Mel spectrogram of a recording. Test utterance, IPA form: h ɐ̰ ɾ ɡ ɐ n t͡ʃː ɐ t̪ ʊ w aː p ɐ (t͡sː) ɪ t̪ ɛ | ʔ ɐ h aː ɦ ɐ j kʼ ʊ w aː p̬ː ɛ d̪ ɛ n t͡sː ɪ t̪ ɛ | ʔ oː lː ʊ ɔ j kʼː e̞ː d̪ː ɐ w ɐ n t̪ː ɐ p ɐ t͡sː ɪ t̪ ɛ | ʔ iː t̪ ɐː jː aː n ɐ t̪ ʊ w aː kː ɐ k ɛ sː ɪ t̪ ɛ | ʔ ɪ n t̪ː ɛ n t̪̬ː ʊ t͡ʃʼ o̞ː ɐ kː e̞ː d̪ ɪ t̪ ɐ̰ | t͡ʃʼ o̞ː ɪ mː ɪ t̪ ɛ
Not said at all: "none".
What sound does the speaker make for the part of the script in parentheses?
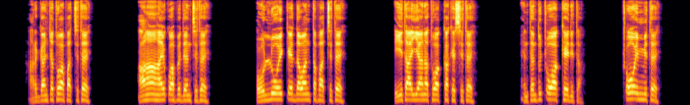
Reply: t͡sː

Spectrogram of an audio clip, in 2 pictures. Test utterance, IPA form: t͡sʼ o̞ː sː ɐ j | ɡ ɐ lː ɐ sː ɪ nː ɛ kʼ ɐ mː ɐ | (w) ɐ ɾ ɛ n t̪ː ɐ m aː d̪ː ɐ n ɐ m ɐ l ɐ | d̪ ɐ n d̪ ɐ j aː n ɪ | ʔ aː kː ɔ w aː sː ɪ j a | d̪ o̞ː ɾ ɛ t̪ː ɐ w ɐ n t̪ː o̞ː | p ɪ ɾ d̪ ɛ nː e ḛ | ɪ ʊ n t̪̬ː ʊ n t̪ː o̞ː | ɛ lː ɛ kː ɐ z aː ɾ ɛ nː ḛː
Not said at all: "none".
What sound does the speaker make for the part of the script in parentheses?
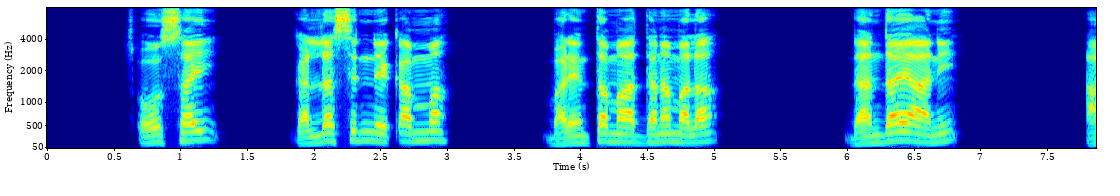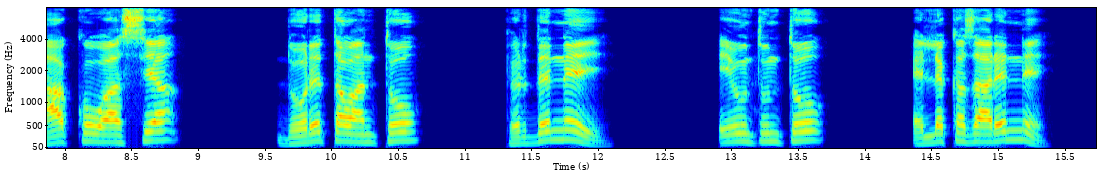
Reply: b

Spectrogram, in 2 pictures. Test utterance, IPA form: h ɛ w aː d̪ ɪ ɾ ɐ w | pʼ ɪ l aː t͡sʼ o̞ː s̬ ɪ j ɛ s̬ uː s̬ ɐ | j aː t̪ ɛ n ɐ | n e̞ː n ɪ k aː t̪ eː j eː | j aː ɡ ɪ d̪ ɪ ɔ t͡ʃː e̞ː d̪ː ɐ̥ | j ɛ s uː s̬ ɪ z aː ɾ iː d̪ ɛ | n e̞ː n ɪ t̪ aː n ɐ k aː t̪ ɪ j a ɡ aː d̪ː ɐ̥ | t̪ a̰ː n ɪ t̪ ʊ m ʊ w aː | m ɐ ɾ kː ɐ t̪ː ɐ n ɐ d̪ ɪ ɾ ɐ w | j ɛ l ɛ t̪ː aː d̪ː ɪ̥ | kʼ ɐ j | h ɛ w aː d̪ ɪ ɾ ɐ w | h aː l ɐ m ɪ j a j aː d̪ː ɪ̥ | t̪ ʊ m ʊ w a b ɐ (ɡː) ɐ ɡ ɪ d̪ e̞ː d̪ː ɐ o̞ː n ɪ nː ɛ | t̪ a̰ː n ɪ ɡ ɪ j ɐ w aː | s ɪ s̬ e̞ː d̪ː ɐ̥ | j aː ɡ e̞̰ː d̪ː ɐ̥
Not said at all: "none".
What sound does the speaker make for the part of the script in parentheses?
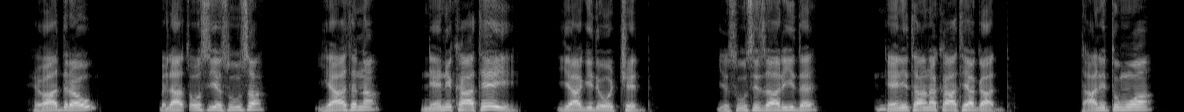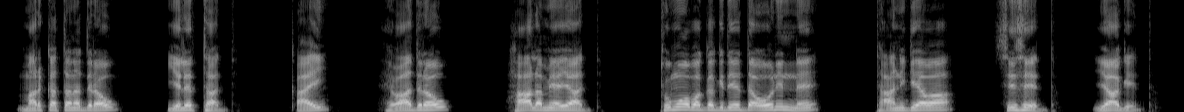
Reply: ɡː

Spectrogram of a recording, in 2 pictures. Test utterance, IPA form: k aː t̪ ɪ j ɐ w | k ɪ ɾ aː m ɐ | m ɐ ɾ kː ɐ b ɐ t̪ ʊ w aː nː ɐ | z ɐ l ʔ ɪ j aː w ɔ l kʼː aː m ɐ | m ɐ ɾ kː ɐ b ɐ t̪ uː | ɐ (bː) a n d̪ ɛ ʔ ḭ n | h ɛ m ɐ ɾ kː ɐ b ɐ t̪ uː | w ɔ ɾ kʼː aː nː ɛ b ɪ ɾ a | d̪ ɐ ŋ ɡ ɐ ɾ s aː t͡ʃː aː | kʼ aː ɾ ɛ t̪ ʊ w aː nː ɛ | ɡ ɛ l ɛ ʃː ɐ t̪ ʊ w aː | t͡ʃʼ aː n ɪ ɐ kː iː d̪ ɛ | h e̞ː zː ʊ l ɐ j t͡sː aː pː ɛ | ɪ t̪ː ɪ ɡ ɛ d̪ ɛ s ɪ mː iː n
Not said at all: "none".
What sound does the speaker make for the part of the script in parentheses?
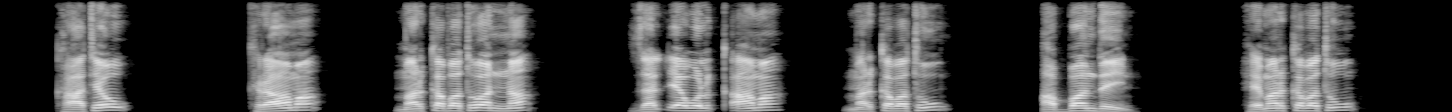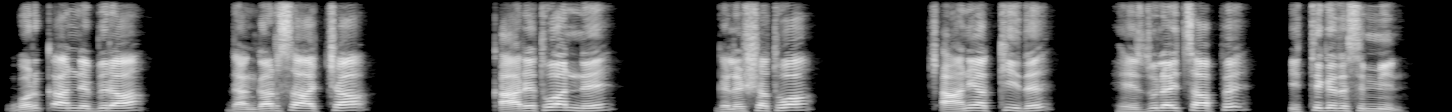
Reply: bː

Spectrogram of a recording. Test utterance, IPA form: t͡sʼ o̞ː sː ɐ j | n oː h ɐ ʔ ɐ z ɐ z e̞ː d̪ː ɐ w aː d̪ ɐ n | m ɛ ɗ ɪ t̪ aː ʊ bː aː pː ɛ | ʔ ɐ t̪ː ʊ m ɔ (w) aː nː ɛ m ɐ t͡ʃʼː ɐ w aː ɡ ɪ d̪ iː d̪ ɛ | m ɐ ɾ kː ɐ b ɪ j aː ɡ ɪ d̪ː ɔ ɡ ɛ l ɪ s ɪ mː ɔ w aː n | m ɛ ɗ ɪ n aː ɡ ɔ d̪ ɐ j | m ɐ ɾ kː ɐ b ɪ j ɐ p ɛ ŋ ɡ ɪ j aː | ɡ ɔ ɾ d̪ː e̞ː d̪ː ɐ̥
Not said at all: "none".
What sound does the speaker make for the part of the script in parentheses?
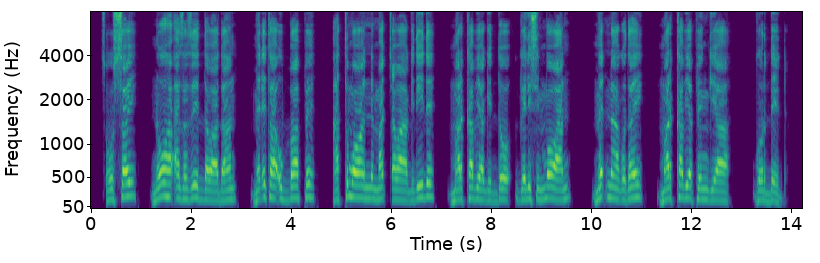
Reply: w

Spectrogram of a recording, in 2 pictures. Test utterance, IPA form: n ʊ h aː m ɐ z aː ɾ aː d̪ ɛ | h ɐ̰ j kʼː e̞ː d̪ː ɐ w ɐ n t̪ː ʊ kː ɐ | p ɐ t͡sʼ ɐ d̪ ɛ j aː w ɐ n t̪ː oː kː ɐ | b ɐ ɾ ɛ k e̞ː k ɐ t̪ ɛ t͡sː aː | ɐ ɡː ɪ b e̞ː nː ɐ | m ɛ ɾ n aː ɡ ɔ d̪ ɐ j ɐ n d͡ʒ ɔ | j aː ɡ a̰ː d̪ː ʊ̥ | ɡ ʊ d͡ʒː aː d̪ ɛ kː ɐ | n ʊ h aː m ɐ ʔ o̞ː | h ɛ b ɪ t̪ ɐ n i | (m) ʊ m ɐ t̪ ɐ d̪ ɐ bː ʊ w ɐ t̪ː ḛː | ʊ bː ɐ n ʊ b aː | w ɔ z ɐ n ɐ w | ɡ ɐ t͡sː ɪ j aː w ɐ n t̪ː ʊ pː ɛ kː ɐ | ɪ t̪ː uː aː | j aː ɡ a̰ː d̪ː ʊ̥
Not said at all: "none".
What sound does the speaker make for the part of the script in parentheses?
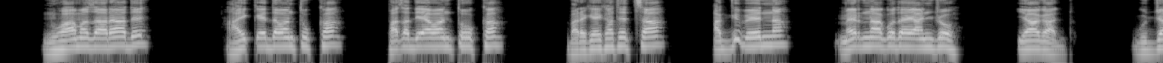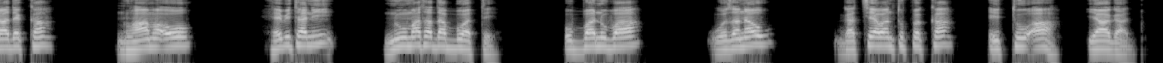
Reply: n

